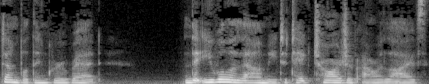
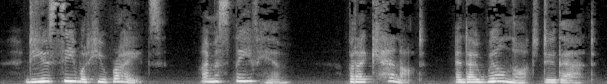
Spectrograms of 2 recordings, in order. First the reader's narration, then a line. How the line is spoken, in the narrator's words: she cried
